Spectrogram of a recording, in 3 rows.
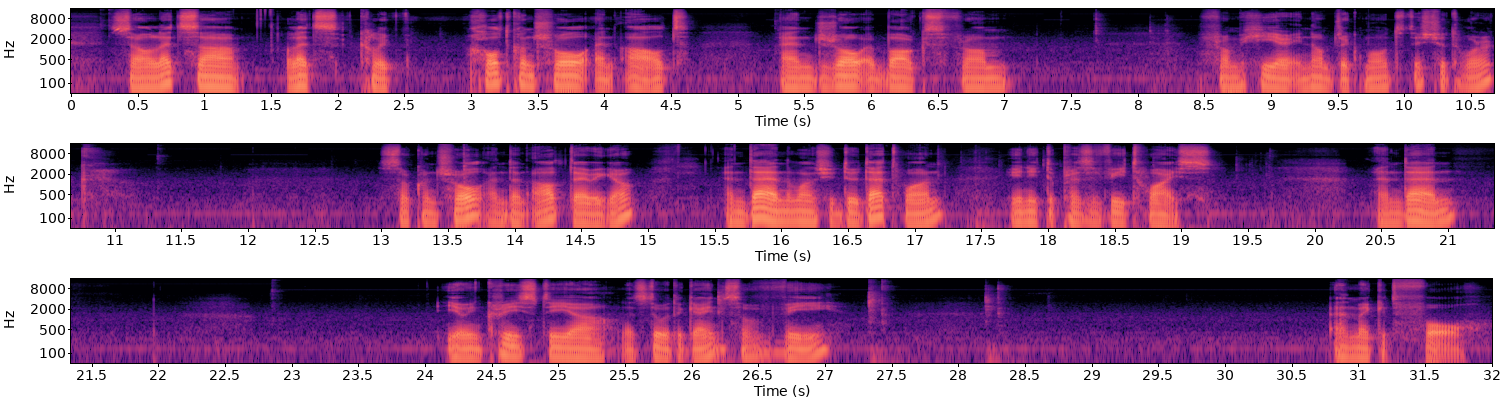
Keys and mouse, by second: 5.1-6.1 ctrl+alt+drag, 7.9 shift+v, 11.1-23.5 ctrl+drag.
